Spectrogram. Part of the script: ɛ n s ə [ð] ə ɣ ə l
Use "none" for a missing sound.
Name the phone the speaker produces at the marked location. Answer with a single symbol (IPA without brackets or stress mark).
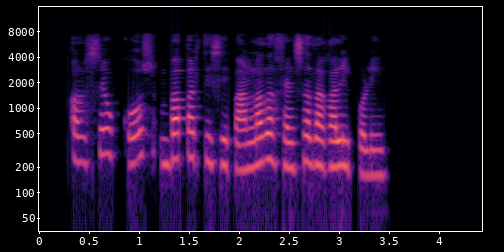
ð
